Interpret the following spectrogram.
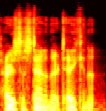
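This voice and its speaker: A man with a low, gravelly voice and a bright, forceful tone gives casual commentary as a let's play host. He's laid-back, chuckles often, and swears casually, with faint game music playing behind him.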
